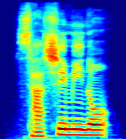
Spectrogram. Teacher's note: However, in “刺身の” (sashimi-no), the pitch of the particle does not drop.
